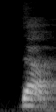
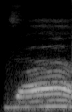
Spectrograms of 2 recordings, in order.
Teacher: kalau ada huruf berharokat fathah a ketemu dengan alif, maka harus dibaca panjang a. Misalnya jim fathah, cara bacanya jim fathah a.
